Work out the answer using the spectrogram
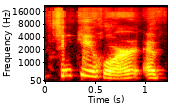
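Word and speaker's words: Siquijor: like five minutes ago seihor I'm probably saying it wrong is actually a town in the Philippines right it's a province a province and it's s i quu i j o r which if you say it slowly comes out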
